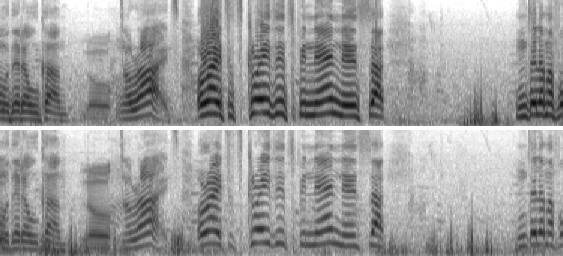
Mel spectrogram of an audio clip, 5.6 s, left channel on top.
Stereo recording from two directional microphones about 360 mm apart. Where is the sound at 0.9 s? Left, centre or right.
Right.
